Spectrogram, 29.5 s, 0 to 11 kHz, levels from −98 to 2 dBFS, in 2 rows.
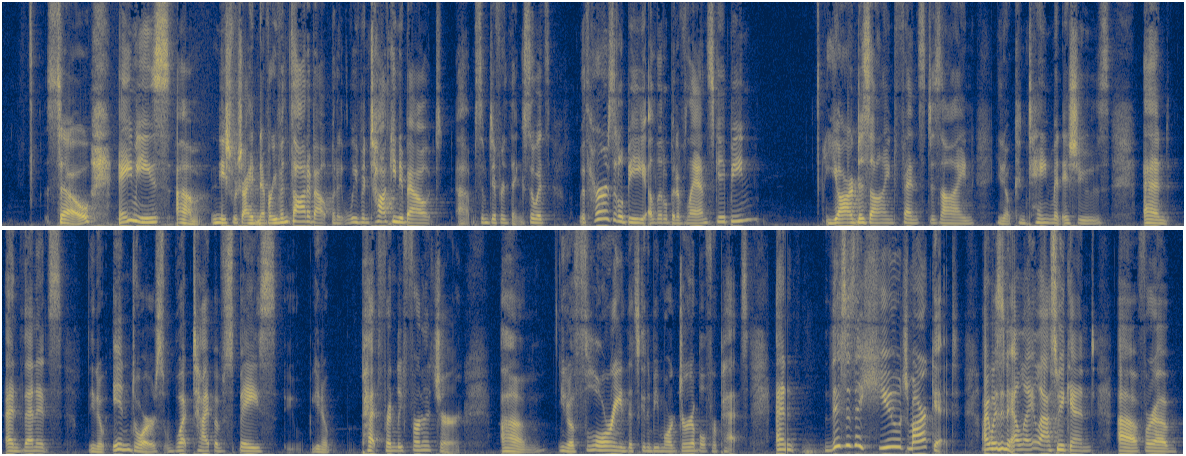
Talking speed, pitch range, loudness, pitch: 170 wpm, 165-220 Hz, -23 LUFS, 180 Hz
